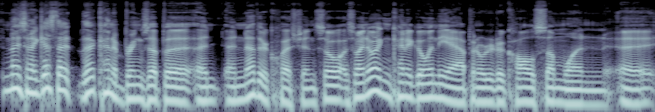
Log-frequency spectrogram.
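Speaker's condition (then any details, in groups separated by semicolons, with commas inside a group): No condition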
